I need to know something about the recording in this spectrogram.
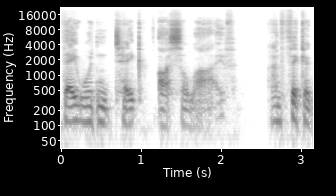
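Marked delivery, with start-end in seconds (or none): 0.0-2.2 mock very serious, low, slow and grave. Retelling what the man beside him said after the checkpoint: imitating a very serious tone. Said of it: "very serious".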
